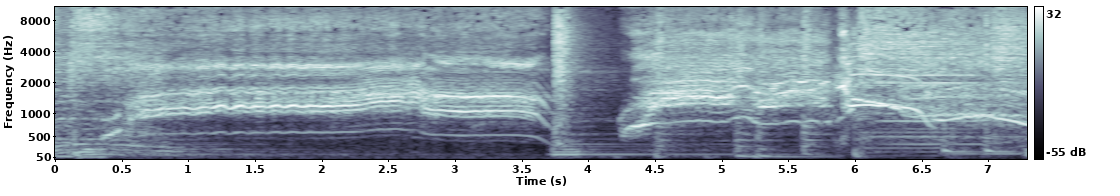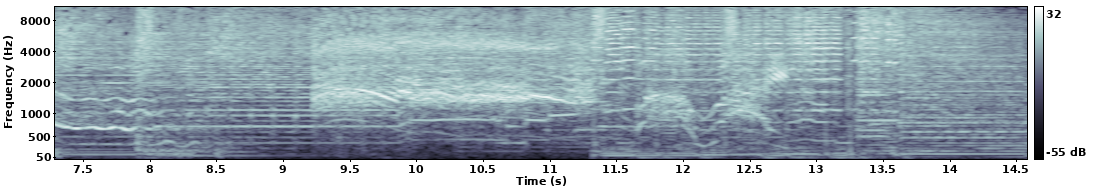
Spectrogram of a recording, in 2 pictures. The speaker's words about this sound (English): Can you name these lead singers doing famous screams?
